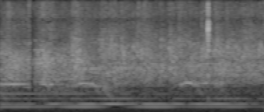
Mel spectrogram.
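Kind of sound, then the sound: crowd, audience clapping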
